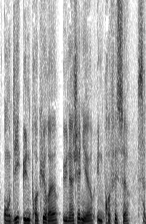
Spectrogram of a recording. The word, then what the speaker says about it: procureure: est le suffixe EURE, avec un E final, qui, je le répète, n'est plus prononcé depuis le XVIIe siècle. On dit une procureure, une ingénieure, une professeure.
